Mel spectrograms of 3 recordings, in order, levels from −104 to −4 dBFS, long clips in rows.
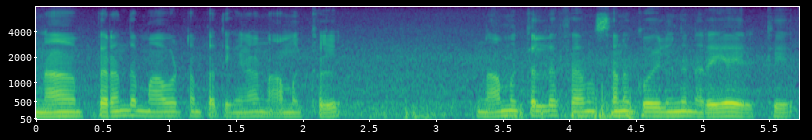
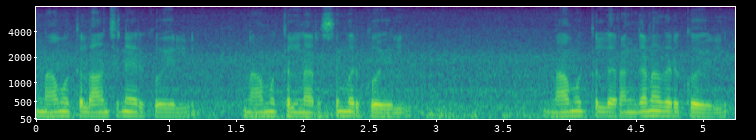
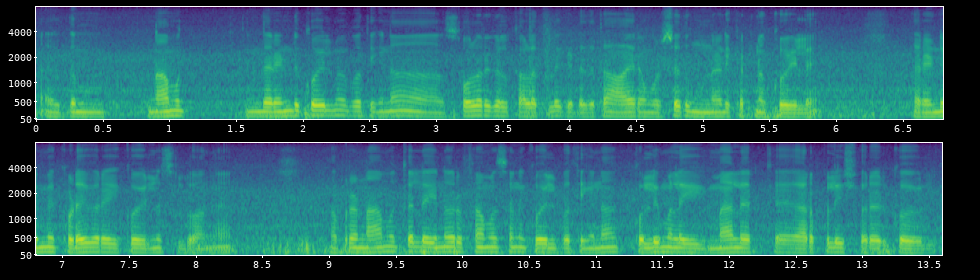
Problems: constant background noise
